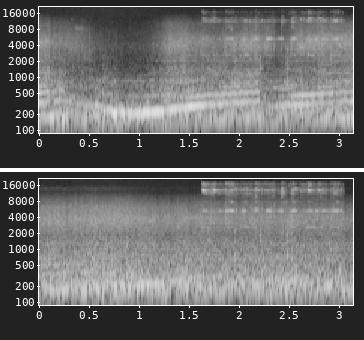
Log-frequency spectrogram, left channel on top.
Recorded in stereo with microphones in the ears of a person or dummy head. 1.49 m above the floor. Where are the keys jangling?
15° right (ahead or behind); by 3.1 s 10° right (ahead or behind).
